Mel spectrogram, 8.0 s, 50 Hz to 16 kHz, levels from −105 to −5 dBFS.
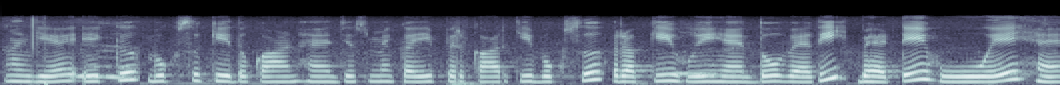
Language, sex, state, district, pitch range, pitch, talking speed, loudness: Hindi, female, Chhattisgarh, Sarguja, 220-240 Hz, 225 Hz, 135 wpm, -20 LUFS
